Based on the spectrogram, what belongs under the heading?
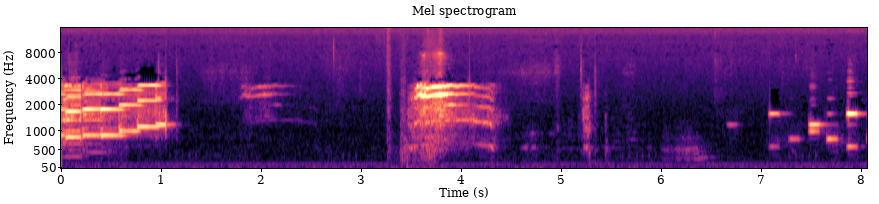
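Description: Sagem myC-2 clamshell mobile phone playing ringtones through its small speaker: one melody cuts off about a second in, and near the end the next starts with quick, repeated notes. In between comes a single meow-like cry of about a second, the loudest sound here, followed by a few faint clicks.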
